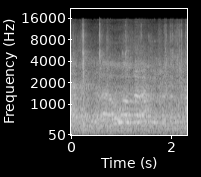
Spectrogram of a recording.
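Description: Plastic casino chips clicking and clacking as they are handled and stacked, with indistinct voices talking underneath.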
